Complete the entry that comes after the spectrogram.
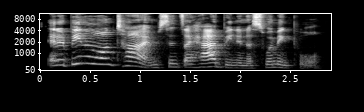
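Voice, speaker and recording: Animated, bright-voiced woman reading a storybook. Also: medium pitch, brisk. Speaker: read-aloud storyteller. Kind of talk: expressive children's picture book read-aloud.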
